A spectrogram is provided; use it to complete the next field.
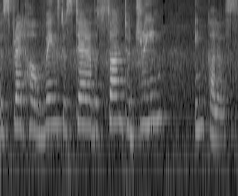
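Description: A woman speaks very slowly in a high voice with lively intonation over light background noise. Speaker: poet. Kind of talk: poetry reading. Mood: gentle, reflective. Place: home room. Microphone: phone near.

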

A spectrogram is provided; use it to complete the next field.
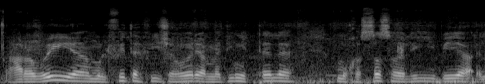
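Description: The recording of this man's fairly even intonation is dry with no echo, though noticeable background noise is present. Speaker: street reporter. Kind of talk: news field report narration. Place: street. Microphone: phone near.

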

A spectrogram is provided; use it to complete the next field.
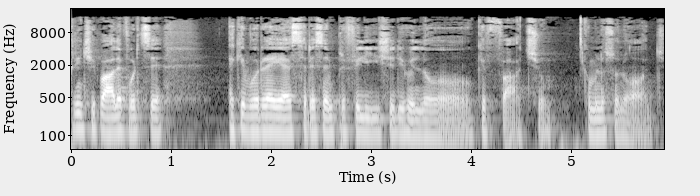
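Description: Somewhat breathy male voice, dark and mellow in tone, with monotone, flat intonation. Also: medium pitch for a man, moderate pace. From Tuscany, Empoli. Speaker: singer-songwriter. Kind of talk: interview answers to read-out questions. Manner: halting, with many fillers.

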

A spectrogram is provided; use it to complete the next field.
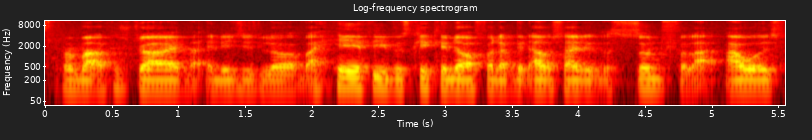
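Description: With a British accent, a man talks at a fairly quick pace and a fairly low pitch. His intonation is monotone and flat. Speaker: vlogger. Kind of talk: casual vlog.

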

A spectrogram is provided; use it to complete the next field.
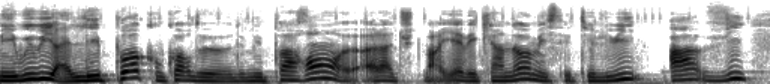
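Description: Medium pitch and ordinary pitch variation from a woman talking at a moderate pace. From France, Pakistani family, arrived as baby. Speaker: author, forced-marriage survivor; interview guest. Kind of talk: interview testimony. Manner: hesitant, many fillers. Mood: emotional personal story. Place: studio. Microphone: lapel.

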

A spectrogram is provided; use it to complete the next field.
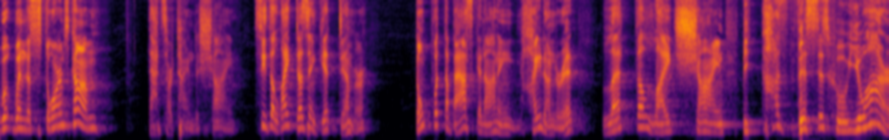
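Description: The speech is very slow, with very wide pitch swings and vocal fry. The background is quiet. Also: man, fairly high pitch for a man. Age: 60s. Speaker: guest preacher. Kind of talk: sermon. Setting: church with live audience. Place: church. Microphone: handheld.

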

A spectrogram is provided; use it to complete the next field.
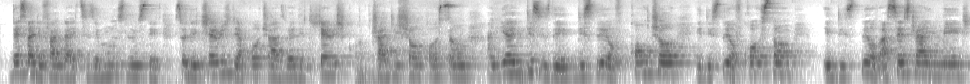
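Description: Amid audible room echo and light background noise, a woman speaks fairly slowly in a monotone, flat way. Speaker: student vlogger. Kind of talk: casual vlog chat. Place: hall. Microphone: phone near.

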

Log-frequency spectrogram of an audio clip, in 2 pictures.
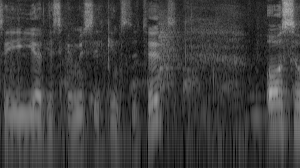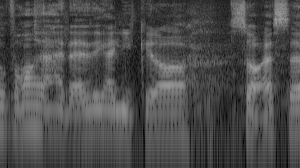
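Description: Over light background noise, a man with a Norwegian Uplands accent speaks fairly slowly with ordinary pitch variation. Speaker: music institute staff. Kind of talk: casual self-introduction. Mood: friendly, relaxed. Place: office.

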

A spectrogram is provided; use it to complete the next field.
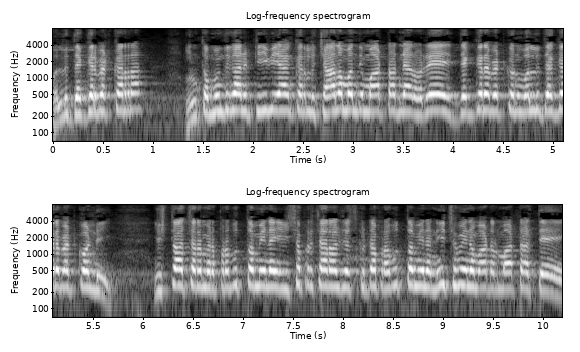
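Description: A man speaks loudly at an extremely high pitch. His intonation is monotone and flat. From Andhra Pradesh. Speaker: village volunteer. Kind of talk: angry warning rant. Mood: angry, warning tone. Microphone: phone near.

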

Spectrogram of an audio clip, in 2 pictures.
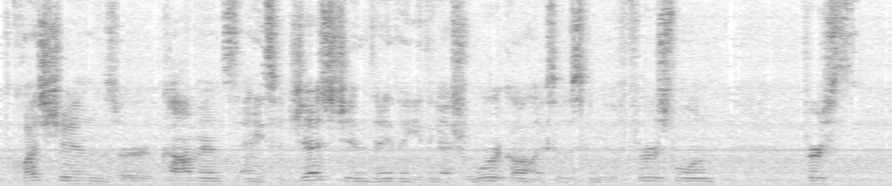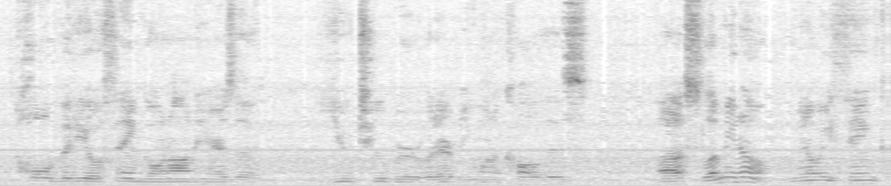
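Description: Fairly quick speech with noticeable background noise. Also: man. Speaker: outdoors channel host. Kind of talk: casual vlog chat. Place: home room. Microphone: camera far.

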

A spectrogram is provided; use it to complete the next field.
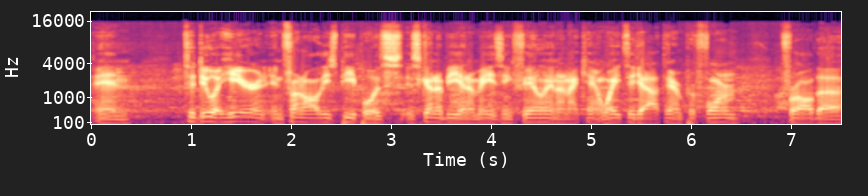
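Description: At a fairly quick pace, a man with an American accent talks at a fairly low pitch with fairly even intonation, in a dry sound with no echo and noticeable background noise. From United States. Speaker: professional MMA fighter. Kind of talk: interview. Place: hall. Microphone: handheld.

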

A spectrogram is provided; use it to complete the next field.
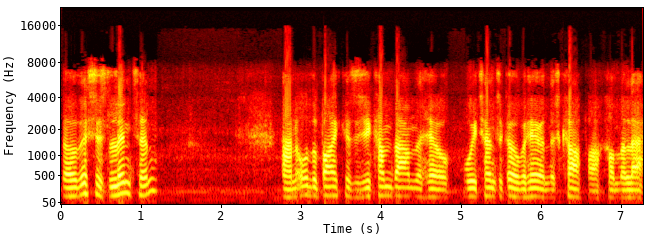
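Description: A man at a fairly quick pace with fairly even intonation, in dry sound with no echo. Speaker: motorcycle travel vlogger. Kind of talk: casual vlog commentary. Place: motorbike. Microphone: helmet.

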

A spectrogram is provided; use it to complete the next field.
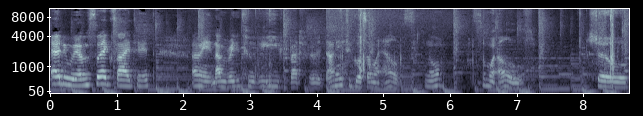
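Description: A woman with a fairly low pitch and ordinary pitch variation at a moderate pace, with long, frequent pauses and clear music in the background. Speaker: student vlogger. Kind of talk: casual vlog chat. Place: home room. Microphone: phone near.

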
